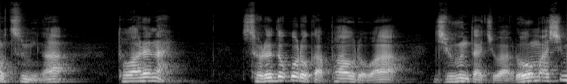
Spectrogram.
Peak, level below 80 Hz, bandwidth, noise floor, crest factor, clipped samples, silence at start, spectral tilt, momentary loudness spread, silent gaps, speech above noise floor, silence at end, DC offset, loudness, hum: 0 dBFS; -64 dBFS; 19.5 kHz; -56 dBFS; 18 dB; under 0.1%; 0 s; -4.5 dB/octave; 12 LU; none; 39 dB; 0 s; under 0.1%; -17 LUFS; none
